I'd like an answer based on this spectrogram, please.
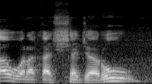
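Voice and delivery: ordinary talk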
